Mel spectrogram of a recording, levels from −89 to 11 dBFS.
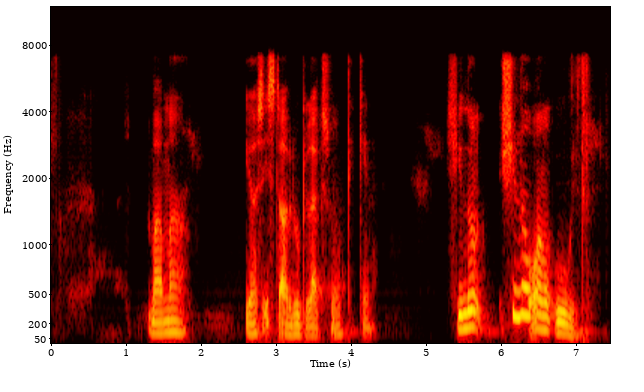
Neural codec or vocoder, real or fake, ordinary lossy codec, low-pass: codec, 16 kHz, 1 kbps, X-Codec, HuBERT features, trained on LibriSpeech; fake; Opus, 64 kbps; 7.2 kHz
